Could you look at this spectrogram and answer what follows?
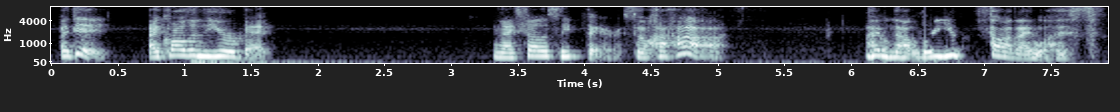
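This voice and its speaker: Playful higher-voiced woman gamer. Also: lively intonation, measured pace, pauses often. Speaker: player in a tabletop role-playing game. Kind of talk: casual improvised game chat.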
